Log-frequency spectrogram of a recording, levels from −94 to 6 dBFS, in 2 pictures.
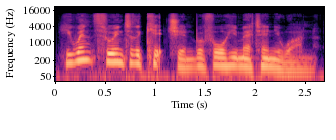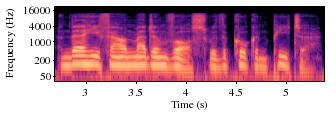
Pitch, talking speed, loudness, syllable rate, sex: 125 Hz, 245 wpm, -17 LUFS, 6.2 syllables/s, male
